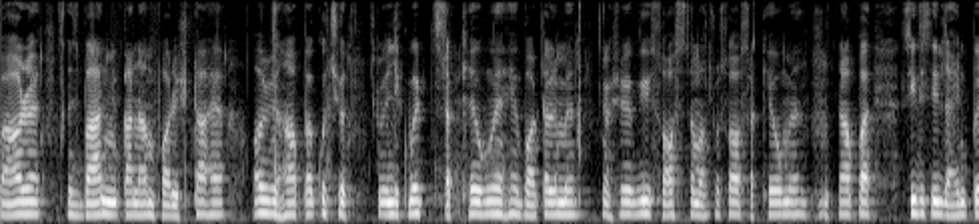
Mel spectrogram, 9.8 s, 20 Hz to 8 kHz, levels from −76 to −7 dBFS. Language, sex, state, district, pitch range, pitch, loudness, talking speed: Hindi, male, Haryana, Rohtak, 155-165 Hz, 160 Hz, -18 LUFS, 190 wpm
